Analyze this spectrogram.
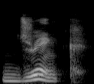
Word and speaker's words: drink: drink 발음할 때는 드링크라고 하지 않고 지읒 발음으로 drink.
